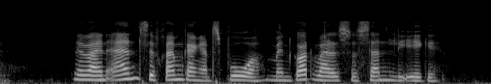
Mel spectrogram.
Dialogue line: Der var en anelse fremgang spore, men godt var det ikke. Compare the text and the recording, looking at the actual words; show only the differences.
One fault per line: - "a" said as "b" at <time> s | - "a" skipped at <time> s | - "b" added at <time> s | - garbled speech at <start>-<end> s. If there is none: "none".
- "at" added at 2.0 s
- "så sandelig" added at 3.4 s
